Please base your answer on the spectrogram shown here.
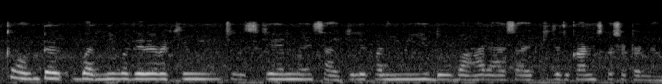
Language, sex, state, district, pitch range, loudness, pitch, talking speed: Hindi, female, Bihar, Begusarai, 225-245 Hz, -27 LUFS, 235 Hz, 200 wpm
